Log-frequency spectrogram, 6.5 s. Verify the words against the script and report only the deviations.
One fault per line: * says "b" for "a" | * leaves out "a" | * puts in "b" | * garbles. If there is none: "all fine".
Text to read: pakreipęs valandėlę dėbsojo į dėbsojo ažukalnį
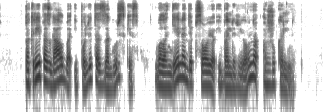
* puts in "galvą ipolitas zagurskis"
* says "valerijoną" for "dėbsojo"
